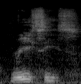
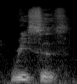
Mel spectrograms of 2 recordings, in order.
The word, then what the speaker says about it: Reese's: that word is Reese's Reese's is how you say yeah I say Reese's oh it's a guy's name Reese rhiness his cups Reese's there's a lithography yes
